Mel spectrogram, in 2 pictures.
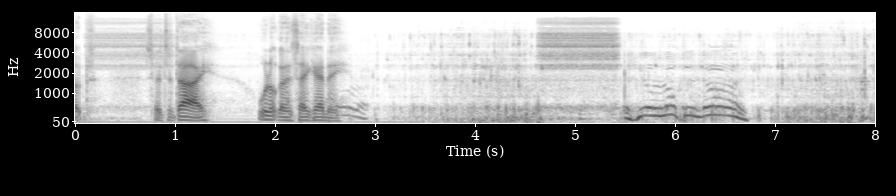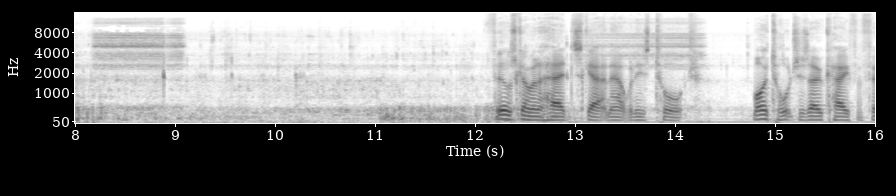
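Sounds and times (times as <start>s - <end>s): regulator inhalation hiss: 0.0s - 1.0s, 4.6s - 5.5s, 8.2s - 9.2s, 13.2s - 14.4s
exhaled bubbles rumbling: 2.7s - 4.8s, 5.4s - 8.4s, 9.2s - 13.3s.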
